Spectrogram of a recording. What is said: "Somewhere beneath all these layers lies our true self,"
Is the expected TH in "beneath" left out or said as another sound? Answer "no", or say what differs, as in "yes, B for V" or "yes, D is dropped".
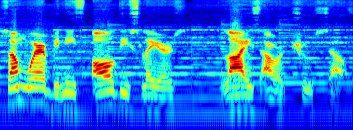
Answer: no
